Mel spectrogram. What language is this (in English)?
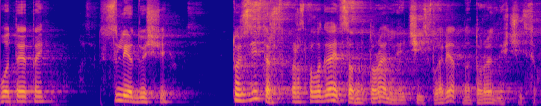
Russian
